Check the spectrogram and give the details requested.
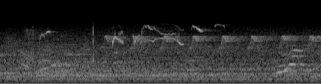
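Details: Caged yellow-fronted canary, recently through its moult and tutored with blackthroat song. It sings high whistled notes and slurred, rising phrases over a steady background hum with some noise.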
